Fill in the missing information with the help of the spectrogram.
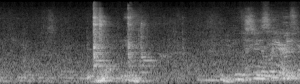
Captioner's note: taps on microphone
